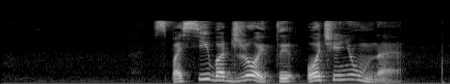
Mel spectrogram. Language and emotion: Russian, positive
